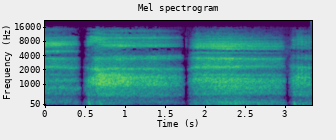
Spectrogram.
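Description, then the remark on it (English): A voice imitates the heavy breathing of Michael Myers from the Halloween film intros: three long, loud, raspy breaths in steady succession, each separated by a brief pause, with no other talk. “They should have been doing some like heavy breathing.”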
